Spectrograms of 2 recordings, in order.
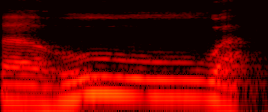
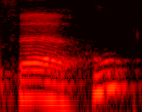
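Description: First: The final vowel is stretched long. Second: The final vowel is short. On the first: The speaker calls it wrong. "So you don't say fahuwa" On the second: The speaker calls it right. "Dhamma is a short vowel"

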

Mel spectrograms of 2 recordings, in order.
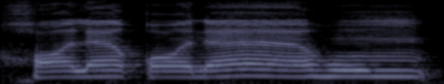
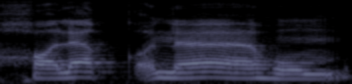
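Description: First: The qaf is released with an echoing bounce. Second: The qaf is stopped flat with no bounce. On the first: The speaker calls it right. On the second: The speaker calls it wrong.

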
